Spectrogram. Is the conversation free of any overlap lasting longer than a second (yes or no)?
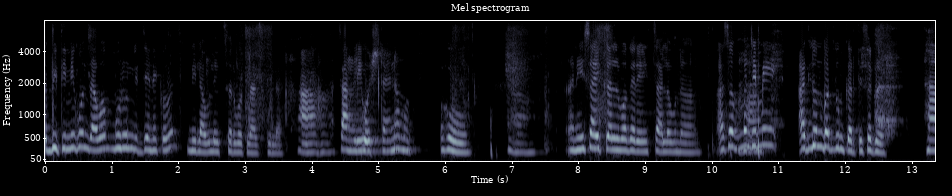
yes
